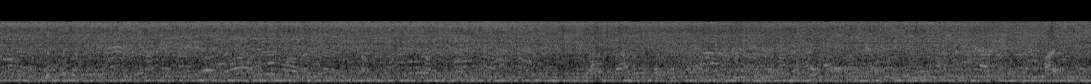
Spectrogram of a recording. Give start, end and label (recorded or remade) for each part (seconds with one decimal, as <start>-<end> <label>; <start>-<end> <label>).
0.0-5.4 recorded; 5.4-7.9 remade; 7.9-9.6 recorded; 9.6-10.5 remade; 10.5-10.9 recorded

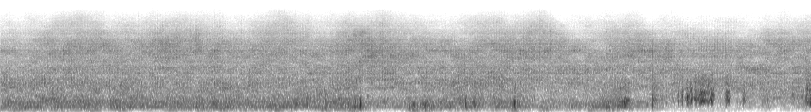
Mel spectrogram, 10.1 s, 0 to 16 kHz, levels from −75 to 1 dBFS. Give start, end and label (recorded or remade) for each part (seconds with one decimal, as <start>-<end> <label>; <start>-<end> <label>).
0.0-8.4 remade; 8.4-9.2 recorded; 9.2-10.1 remade

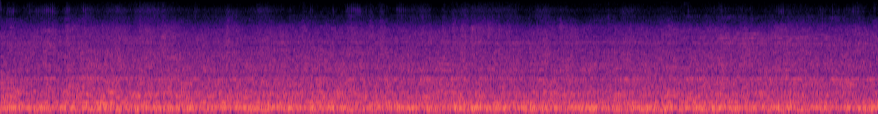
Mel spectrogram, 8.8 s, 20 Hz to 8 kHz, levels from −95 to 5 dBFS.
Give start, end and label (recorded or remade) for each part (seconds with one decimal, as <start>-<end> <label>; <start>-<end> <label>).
0.0-0.9 recorded; 0.9-2.9 remade; 2.9-4.1 recorded; 4.1-6.6 remade; 6.6-8.8 recorded

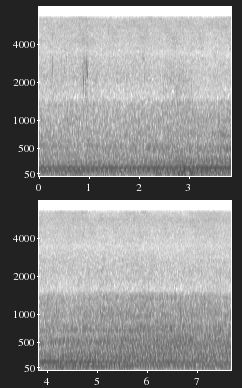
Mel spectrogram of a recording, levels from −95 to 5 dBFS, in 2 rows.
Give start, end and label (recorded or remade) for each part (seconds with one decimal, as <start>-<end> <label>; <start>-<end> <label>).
0.0-3.9 recorded; 3.9-4.5 remade; 4.5-7.0 recorded; 7.0-7.7 remade

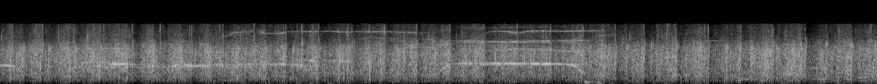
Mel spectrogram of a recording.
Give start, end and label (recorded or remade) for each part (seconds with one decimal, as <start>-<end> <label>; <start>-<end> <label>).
0.0-8.8 recorded

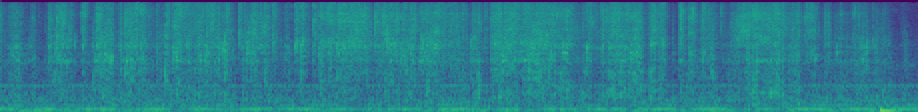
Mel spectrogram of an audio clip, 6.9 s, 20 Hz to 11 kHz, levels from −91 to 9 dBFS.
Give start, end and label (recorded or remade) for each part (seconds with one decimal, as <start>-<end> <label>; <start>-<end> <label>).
0.0-1.3 recorded; 1.3-1.8 remade; 1.8-3.4 recorded; 3.4-6.5 remade; 6.5-6.9 recorded

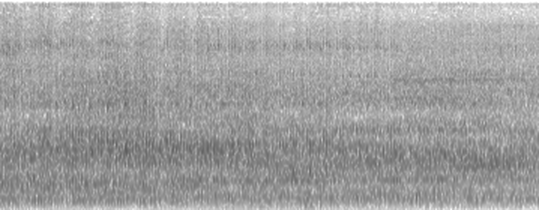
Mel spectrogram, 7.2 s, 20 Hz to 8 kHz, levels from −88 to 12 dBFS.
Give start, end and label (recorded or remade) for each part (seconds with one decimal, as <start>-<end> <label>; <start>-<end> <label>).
0.0-3.3 recorded; 3.3-3.8 remade; 3.8-7.2 recorded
